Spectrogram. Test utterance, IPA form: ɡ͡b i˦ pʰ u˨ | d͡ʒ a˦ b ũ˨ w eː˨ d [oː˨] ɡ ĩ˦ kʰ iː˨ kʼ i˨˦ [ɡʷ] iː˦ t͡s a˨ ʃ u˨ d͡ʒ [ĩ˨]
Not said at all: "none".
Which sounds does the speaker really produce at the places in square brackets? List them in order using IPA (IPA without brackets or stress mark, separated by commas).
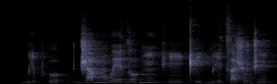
oː˦, ɡ͡b, ĩ˨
